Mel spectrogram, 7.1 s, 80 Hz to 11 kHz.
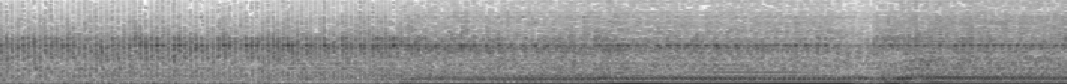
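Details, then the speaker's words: Peugeot 404 XD2 diesel: loud, clattery rattle rising evenly with two revs, noisy but steady and running nicely; normal diesel running. "as you can hear it's quite noisy but anyway it goes nicely so i'm satisfied with that"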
